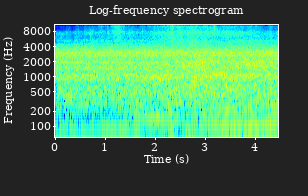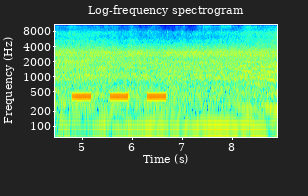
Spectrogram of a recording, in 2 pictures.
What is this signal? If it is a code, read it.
Telephone call progress tone (as in the UK, Australia and similar networks), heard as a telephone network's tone, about 400 Hz, 0.375 s on and 0.375 s off, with phone line noise and street noise. Busy tone.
